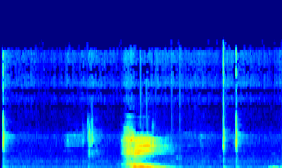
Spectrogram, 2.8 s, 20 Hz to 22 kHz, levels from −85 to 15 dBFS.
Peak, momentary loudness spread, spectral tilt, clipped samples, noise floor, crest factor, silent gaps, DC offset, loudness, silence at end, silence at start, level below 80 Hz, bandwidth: 0 dBFS; 27 LU; -4.5 dB/octave; under 0.1%; -53 dBFS; 24 dB; none; under 0.1%; -18 LUFS; 0.05 s; 0.05 s; -52 dBFS; 16.5 kHz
